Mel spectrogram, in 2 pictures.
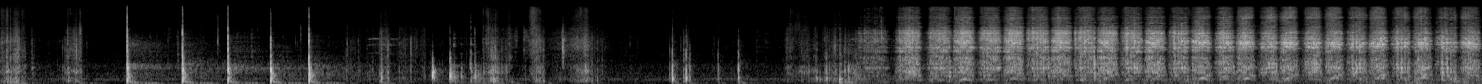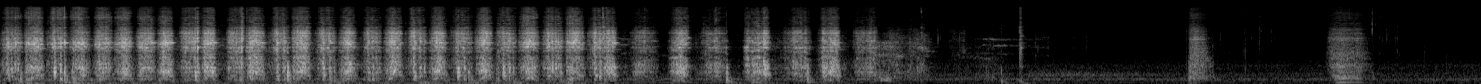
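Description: Hand saw cutting wood in rapid, steady back-and-forth strokes for about fifteen seconds, starting about eight seconds in. Before it come a series of sharp knocks, and a few single knocks follow it.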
